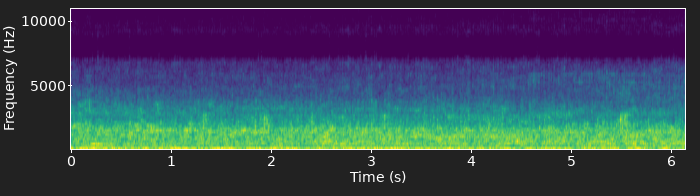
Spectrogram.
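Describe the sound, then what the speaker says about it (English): A Fordson Major E27N tractor with a Perkins P6 engine runs at a steam rally, giving a steady low diesel drone with an even rumble throughout, moderately close and unaccompanied by talk. "the E27N Fordson Major with the P6 in, venerable P6 engine"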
